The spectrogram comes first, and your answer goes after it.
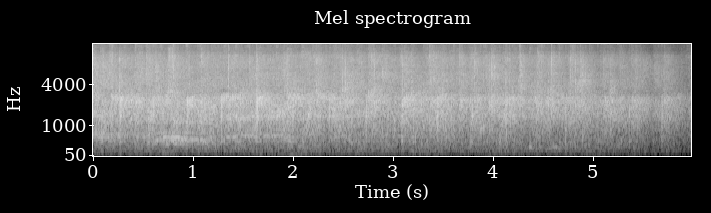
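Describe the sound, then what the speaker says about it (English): A live audience at a climate-week talk on seaweed gives a warm round of applause, dense steady clapping that gradually tapers off over several seconds, with no speech on top. "Can we give Nicholas and Alexis a big round of applause?"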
